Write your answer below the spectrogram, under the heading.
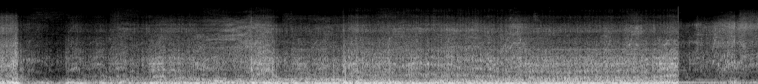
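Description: Electric RC car driving over concrete, a loud rough rumble of motor, drivetrain and tyres. There is a sharp knock right at the start, and the noise drops suddenly near the end.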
